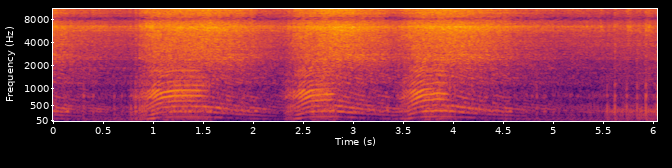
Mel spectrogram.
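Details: 50 cc two-stroke mini trail bike after silencer modification with extra holes wrapped in glass wool: three quick blips rising and falling cleanly, exhaust muted about 50%, engine and chain now heard clearly; running normally.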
